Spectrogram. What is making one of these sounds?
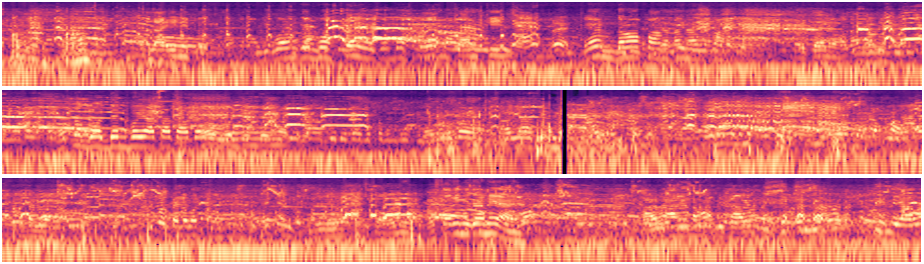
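A crowd of men talks and shouts loudly nearby, outdoors.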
